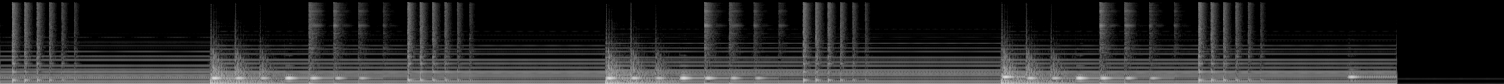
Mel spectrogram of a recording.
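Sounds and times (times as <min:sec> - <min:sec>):
DOS game over jingle: 0:02.1 - 0:04.2, 0:06.1 - 0:08.1, 0:10.0 - 0:12.0.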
